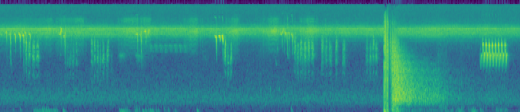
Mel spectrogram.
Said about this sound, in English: That was Ned's gun going off.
